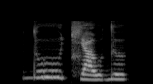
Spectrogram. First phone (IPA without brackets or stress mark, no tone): d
